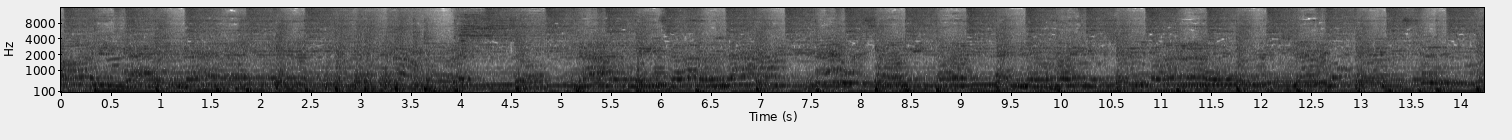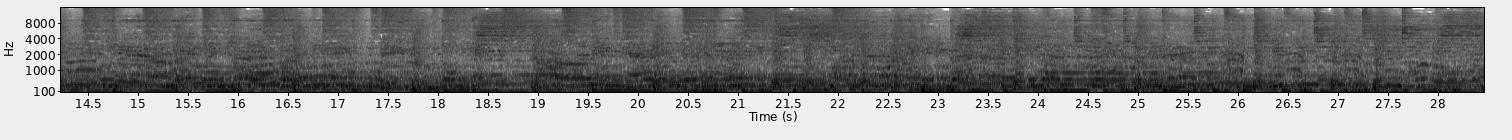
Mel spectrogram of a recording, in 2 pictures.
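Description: Male singer singing live into a handheld microphone through a PA system, over a pop-rock backing with a steady drum beat and bass.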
